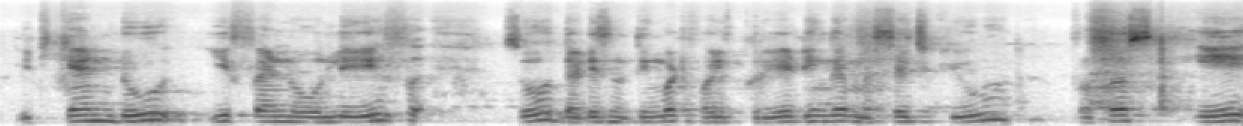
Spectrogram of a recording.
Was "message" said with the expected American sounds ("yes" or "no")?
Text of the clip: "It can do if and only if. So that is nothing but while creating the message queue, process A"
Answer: yes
